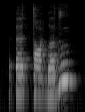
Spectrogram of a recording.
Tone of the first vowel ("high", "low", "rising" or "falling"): low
